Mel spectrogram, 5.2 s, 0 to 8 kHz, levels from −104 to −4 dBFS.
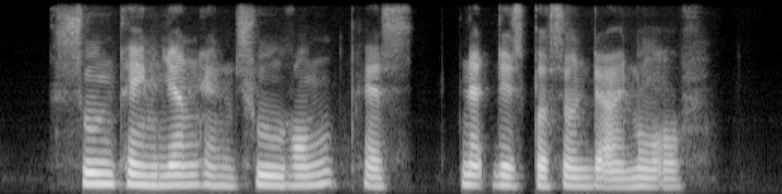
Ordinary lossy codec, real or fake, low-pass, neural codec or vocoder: none; fake; 7.2 kHz; autoencoder, 22.05 kHz, a latent of 192 numbers a frame, VITS, trained on one speaker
